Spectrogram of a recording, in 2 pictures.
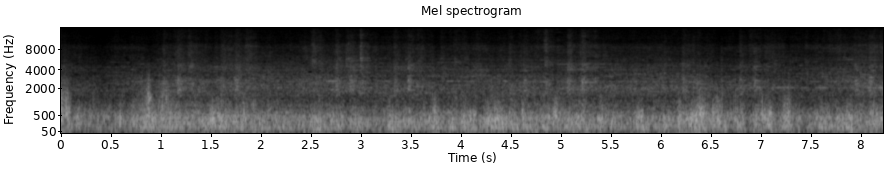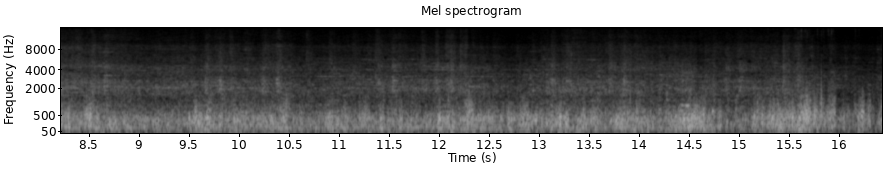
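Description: Freight train of boxcars rolling past: steel wheels running on the rails with a continuous rumble and repeated clicks of the wheels passing over the rail joints.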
